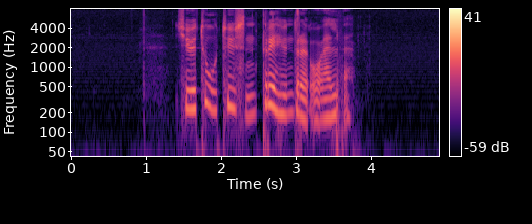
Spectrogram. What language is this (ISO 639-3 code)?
nor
